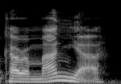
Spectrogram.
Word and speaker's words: Caramagna: and letters by VC's Joe Caramagna.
